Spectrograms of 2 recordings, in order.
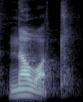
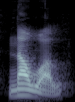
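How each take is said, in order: First: The name ends in a lateral tl sound. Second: The name ends in a plain l sound. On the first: This is the Central and Northern form. "it retains its classical sound" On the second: This is the Western form. "it has come to be pronounced L"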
